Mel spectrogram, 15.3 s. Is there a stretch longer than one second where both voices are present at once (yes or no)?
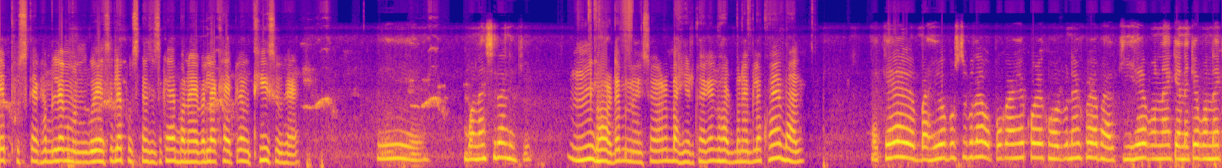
no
